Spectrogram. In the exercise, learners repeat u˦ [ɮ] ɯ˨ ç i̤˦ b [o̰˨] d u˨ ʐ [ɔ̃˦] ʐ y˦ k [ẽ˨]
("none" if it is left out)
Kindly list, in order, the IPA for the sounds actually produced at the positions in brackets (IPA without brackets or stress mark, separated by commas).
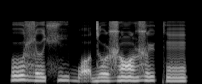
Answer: ɮ, ɔ̰˨, ɔ̃˦, ẽ˨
